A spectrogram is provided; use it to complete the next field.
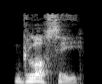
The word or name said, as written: glossy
